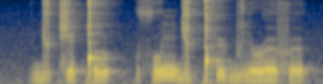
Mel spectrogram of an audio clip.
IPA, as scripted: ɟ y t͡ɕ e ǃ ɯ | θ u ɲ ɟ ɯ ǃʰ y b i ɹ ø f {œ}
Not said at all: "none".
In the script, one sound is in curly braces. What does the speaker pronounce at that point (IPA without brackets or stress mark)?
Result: ø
